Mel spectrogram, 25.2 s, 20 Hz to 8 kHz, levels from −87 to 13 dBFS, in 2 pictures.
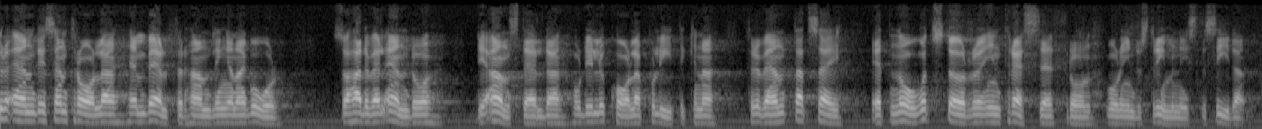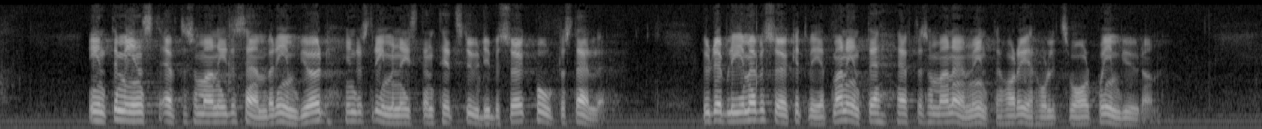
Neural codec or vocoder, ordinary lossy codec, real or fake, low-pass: none; none; real; 7.2 kHz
